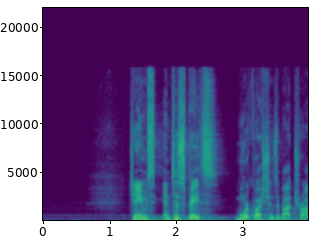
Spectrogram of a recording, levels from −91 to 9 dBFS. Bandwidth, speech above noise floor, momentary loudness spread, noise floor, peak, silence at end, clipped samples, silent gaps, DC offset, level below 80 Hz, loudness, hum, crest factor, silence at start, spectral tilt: 16 kHz; 48 dB; 8 LU; -70 dBFS; -6 dBFS; 0 s; under 0.1%; none; under 0.1%; -64 dBFS; -22 LUFS; none; 18 dB; 1.3 s; -4 dB/octave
